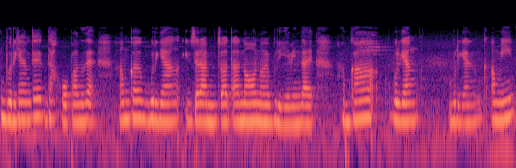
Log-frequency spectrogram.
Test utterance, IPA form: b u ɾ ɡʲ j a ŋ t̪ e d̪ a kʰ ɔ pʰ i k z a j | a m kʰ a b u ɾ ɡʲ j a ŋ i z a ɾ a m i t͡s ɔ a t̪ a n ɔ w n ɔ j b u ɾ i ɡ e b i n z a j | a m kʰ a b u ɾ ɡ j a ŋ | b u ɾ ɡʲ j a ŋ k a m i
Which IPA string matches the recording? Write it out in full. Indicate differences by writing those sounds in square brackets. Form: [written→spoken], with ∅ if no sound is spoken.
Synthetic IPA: b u ɾ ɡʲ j a ŋ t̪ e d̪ a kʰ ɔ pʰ [i→a] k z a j | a m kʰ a b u ɾ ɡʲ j a ŋ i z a ɾ a m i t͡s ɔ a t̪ a n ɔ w n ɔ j b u ɾ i ɡ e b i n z a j | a m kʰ a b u ɾ ɡ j a ŋ | b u ɾ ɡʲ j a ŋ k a m i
